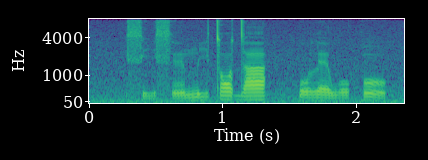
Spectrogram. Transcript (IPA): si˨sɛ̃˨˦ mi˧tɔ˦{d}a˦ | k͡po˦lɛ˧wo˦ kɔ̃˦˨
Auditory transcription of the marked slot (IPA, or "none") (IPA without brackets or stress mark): d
